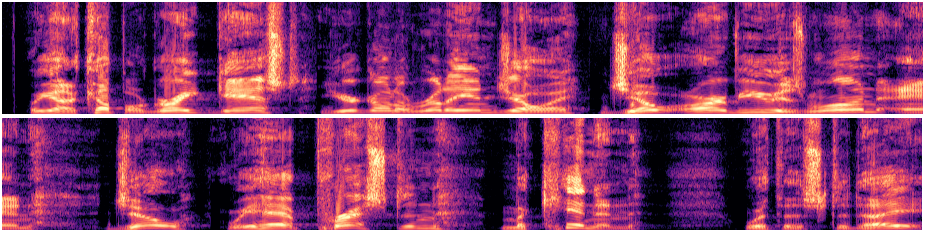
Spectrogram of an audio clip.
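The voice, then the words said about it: Congested voice from a cold. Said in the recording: “I've got a cold, my voice may not sound the same”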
